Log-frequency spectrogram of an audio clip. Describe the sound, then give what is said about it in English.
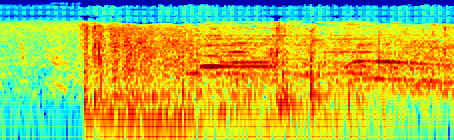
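An anvil is blown up in New Westminster with one sudden, loud boom, which gives way to a sustained rumbling roar broken by a few more sharp cracks, with faint voices mixed into the noise. “The mayor of New West back then was also a blacksmith, and you don't mess with a mayor who swings a hammer and blows up an anvil.”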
